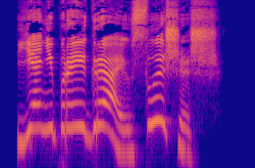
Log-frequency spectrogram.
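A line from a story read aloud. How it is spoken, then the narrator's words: Yelled upward. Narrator (Russian): заорала я ввысь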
